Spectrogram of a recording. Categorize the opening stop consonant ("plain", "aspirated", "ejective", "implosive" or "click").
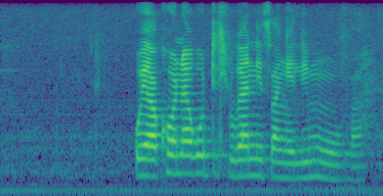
aspirated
